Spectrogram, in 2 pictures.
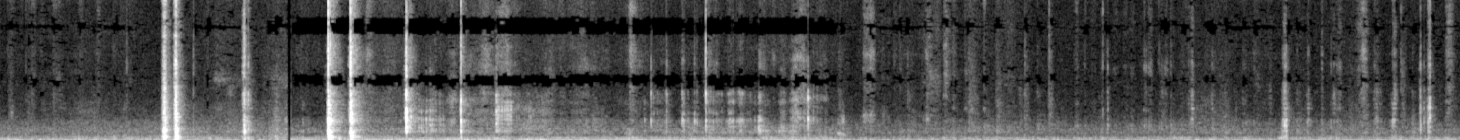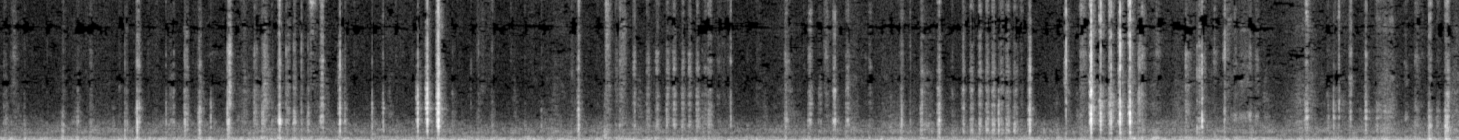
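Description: Small scraping and ticking as a tool digs eyeshadow powder out of a pressed palette pan, with a few sharp clicks about two to four seconds in.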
